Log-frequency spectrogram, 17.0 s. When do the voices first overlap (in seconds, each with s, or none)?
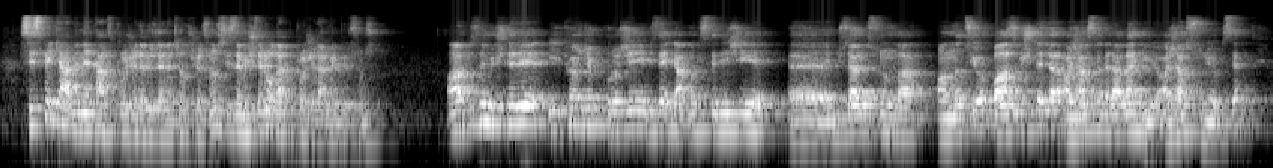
none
